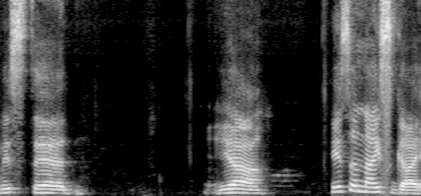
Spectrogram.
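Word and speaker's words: Thad: Tad. Todd. But actually it's spel it's pronounced Ted.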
